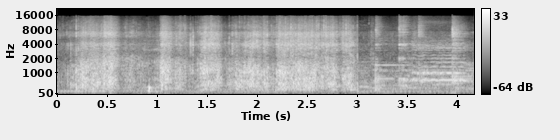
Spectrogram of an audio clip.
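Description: Crinkling and rustling of plastic packaging being handled, with small clicks and knocks. About three seconds in, it gives way to a short ringing of several steady pitches.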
